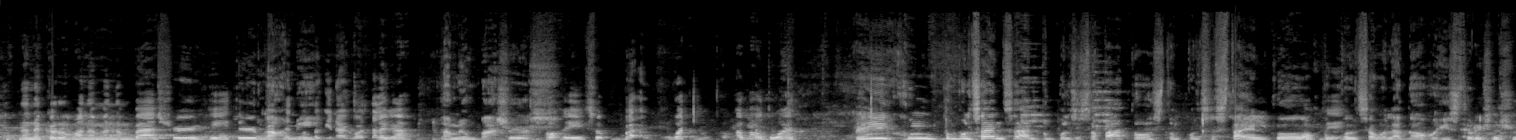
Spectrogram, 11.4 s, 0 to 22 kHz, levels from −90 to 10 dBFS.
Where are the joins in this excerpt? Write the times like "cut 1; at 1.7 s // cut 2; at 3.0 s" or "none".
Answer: none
